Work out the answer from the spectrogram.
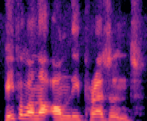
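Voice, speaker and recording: A man's voice: high voice, normal speed, a little mellow. A man in a casual group chat, giving advice and often stammering and repeating his words.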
